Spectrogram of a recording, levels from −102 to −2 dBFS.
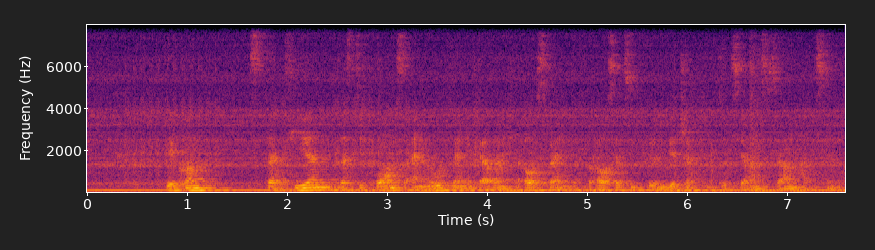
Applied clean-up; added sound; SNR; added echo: none; none; none; none.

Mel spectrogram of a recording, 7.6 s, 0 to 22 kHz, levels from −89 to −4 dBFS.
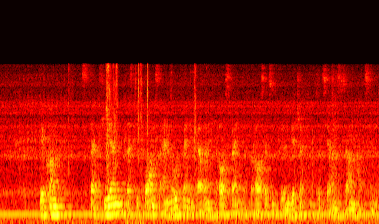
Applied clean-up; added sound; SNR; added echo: none; Crushing; 15 dB; none.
